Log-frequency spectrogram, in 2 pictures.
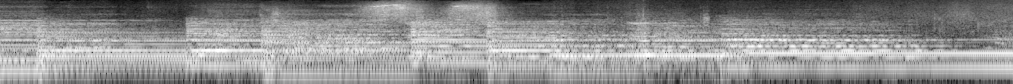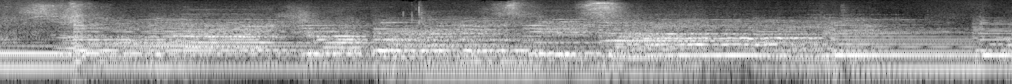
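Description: A group of voices singing a slow hymn together, the notes long and held and changing about once a second.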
